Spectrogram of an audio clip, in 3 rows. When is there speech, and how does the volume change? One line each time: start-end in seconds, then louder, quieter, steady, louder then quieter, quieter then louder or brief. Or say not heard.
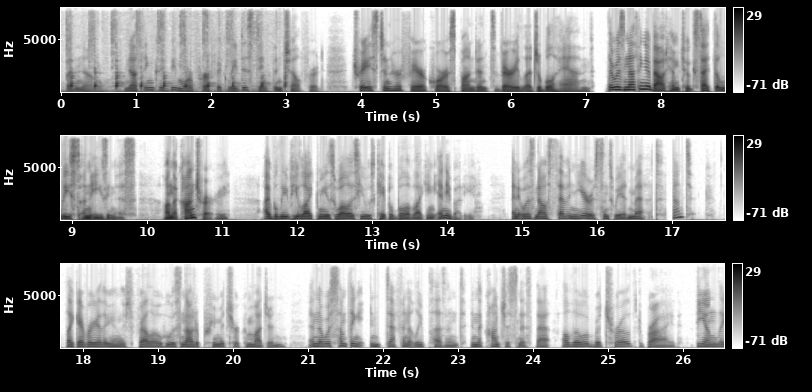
0.1-26.5 louder then quieter.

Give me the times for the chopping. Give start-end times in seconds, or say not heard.
0.0-3.0.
